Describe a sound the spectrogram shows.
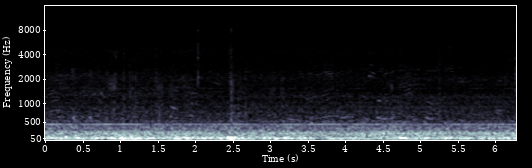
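A jet airliner's engines rumble with a steady hum as it taxis, heard from inside the cabin.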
